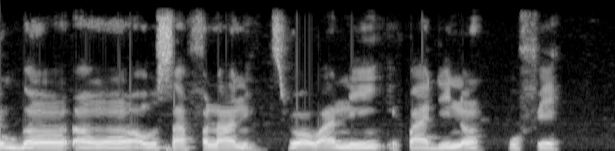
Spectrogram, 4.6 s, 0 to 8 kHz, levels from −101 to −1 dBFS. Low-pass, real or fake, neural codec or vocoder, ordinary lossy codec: 7.2 kHz; real; none; none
